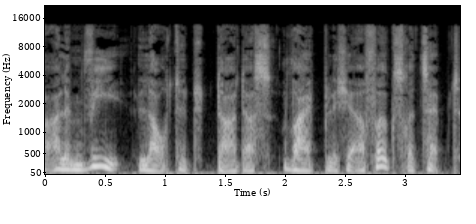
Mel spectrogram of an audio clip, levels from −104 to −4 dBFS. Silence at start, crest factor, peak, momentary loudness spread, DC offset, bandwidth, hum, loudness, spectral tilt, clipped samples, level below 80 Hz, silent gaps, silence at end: 0 s; 18 dB; -10 dBFS; 7 LU; under 0.1%; 13.5 kHz; none; -28 LUFS; -5.5 dB/octave; under 0.1%; -46 dBFS; none; 0 s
